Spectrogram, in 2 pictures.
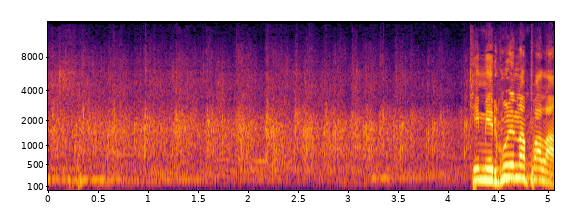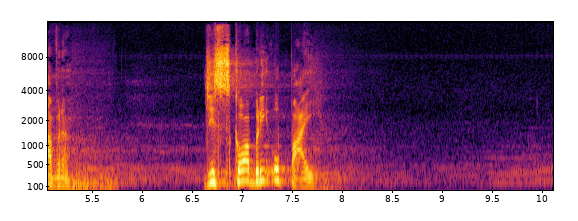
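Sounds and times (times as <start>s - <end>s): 
audience applause: 0.0s - 5.2s
speech: 4.2s - 5.4s, 6.6s - 7.9s.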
